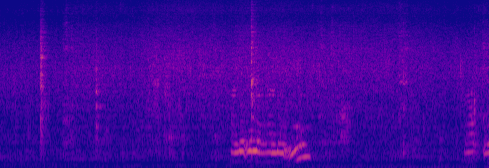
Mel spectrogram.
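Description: Potato marbles stirred in a pan with a steady sizzle underneath, marked by a few sharp scraping clicks and a brief clatter near the middle, with faint voice-like sounds in the background.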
